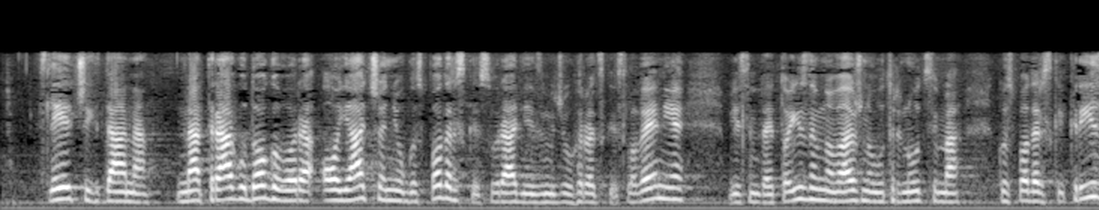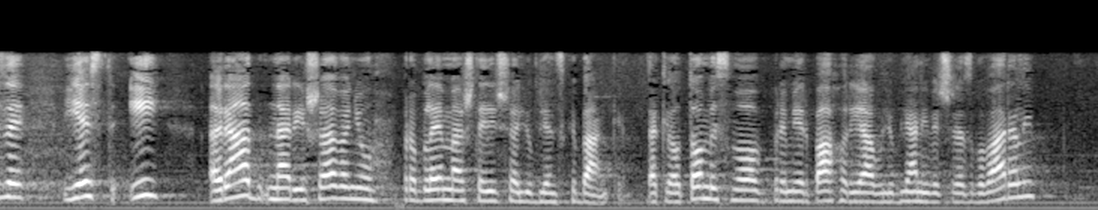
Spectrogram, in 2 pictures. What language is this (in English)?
Croatian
